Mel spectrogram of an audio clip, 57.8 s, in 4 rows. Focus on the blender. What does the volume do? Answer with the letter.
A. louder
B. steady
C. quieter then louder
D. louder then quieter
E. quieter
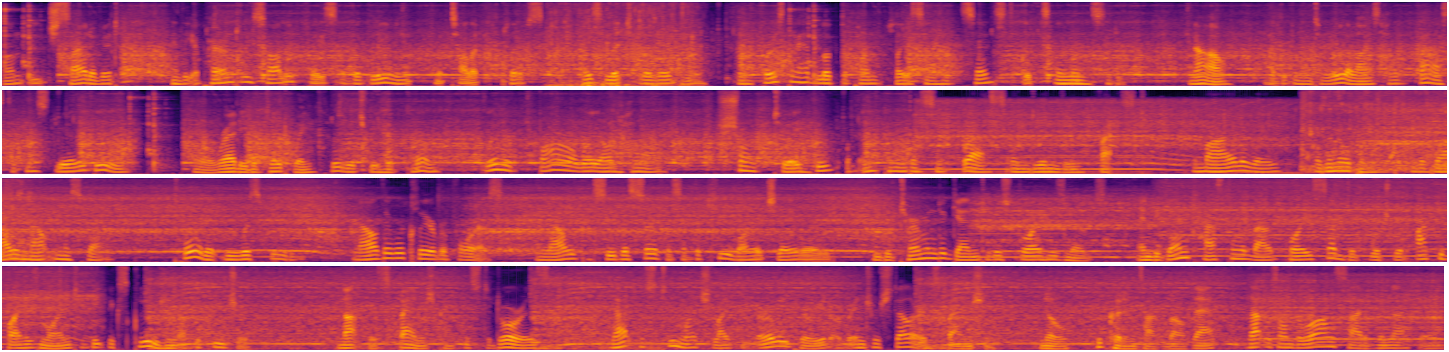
B.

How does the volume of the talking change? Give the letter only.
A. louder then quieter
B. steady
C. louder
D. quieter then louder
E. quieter
B.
